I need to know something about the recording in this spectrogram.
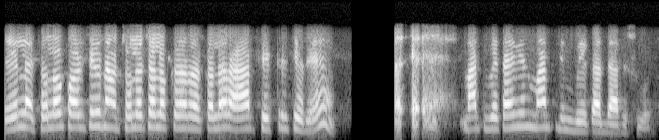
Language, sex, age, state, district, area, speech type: Kannada, female, 60+, Karnataka, Gadag, rural, conversation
